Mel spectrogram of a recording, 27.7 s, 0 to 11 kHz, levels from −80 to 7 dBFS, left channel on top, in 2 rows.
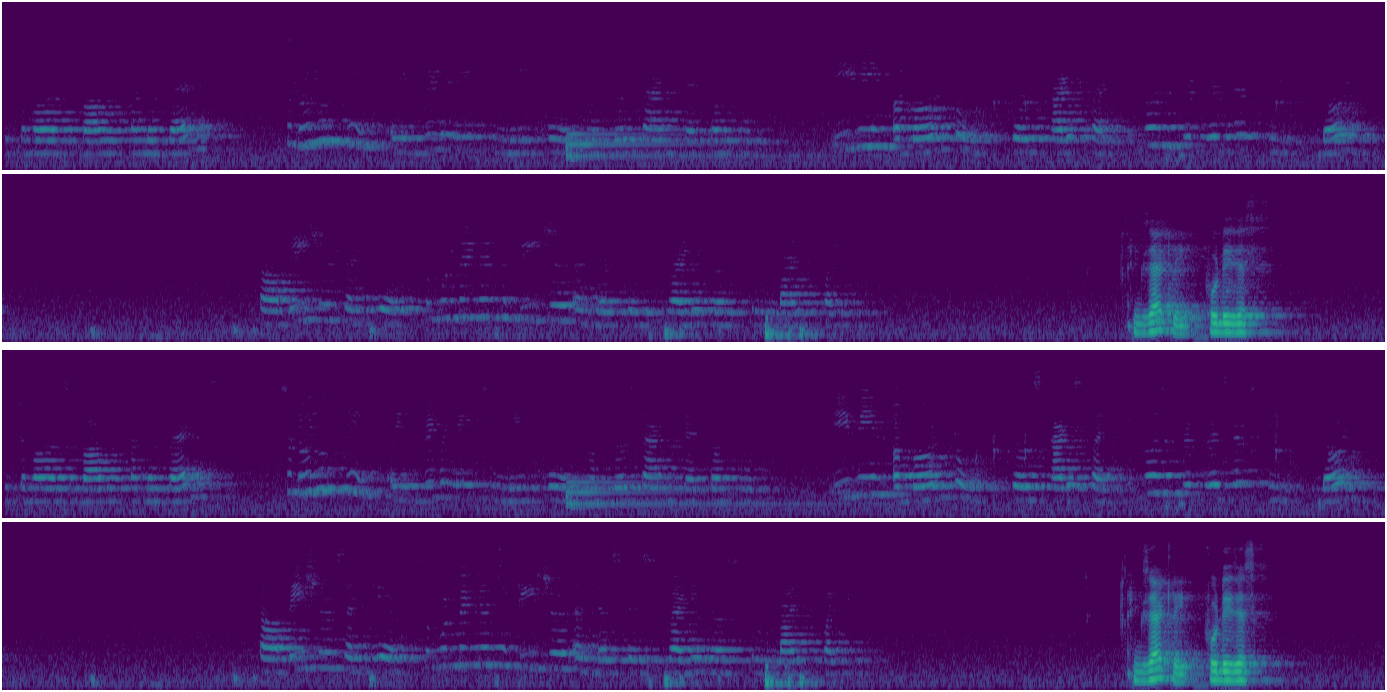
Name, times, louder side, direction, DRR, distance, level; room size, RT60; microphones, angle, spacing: voice 1, 0.0-2.2 2.8-7.5 8.3-9.8 10.1-13.7 16.4-22.5, right 1 dB, 50° right, 4 dB, 6.5 m, -52 dB
sound 1, 5.6-10.6, equal, 10° left, 3.3 m, -59 dB
voice 2, 25.1-26.4, right 2 dB, 65° right, 11 dB, 1.0 m, -29 dB
24.5 x 18.0 x 9.4 m, 0.92 s
head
